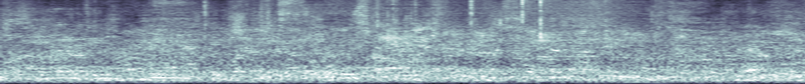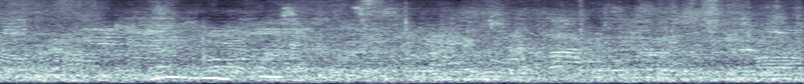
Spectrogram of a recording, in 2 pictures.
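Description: A large crowd of men and women chatters loudly in an echoing indoor hall.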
